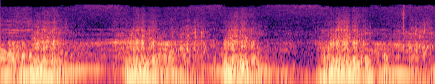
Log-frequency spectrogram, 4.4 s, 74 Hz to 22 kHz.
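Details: Five lions, the Birmingham boys, roaring together on August 13, 2015; deep, low, harmonic grunting roars pulse in loud bursts about once a second, overlapping voices forming a heavy rhythmic chorus.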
